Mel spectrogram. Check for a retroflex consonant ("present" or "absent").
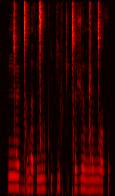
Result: absent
